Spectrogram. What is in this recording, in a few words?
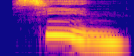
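"siin", Arabic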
